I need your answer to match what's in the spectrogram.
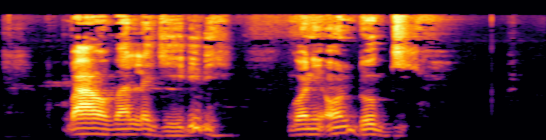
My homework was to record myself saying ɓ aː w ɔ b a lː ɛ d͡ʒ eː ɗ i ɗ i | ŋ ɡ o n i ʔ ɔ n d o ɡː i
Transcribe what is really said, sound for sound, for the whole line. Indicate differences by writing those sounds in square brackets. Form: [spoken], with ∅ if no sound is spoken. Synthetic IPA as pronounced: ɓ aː w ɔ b a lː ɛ d͡ʒ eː ɗ i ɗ i | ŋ ɡ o n i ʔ ɔ n d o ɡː i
